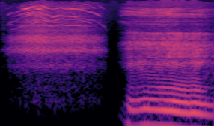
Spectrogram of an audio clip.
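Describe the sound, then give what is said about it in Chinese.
A sudden deep breath: a soft, airy intake, a brief silent gap, then a louder, rasping breath with a low, voiced hum. “你突然深呼吸了一下”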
